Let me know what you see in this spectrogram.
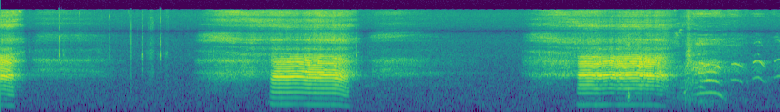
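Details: Father snoring loudly in sleep, likened to a sheep; two long, loud, bleating snores with a quavering, sheep-like tone, separated by quiet breathing.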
